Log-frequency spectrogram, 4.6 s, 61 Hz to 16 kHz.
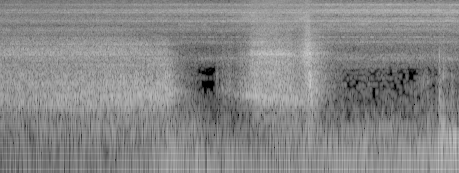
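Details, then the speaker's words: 2001 Honda 400EX engine not running, under a 20 psi leakdown test: a steady hiss of air escapes at the exhaust, pointing to a bent exhaust valve; a little leakage at the intake too. "yep and you can hear it coming from the exhaust here so we've got a bent exhaust"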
